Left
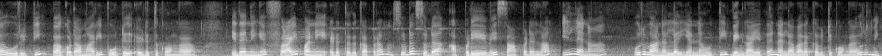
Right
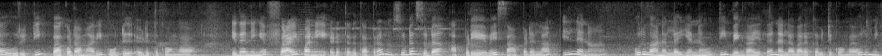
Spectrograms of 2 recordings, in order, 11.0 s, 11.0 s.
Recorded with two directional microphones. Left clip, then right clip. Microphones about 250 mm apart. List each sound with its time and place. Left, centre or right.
0.0 s a woman's voice: left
